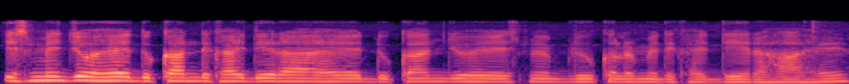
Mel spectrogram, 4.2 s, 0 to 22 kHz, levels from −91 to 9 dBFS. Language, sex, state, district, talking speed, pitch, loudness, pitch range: Hindi, male, Arunachal Pradesh, Longding, 265 wpm, 140 Hz, -17 LUFS, 130-160 Hz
